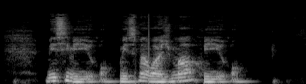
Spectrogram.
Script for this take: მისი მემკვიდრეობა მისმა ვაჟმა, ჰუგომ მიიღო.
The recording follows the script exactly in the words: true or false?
false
